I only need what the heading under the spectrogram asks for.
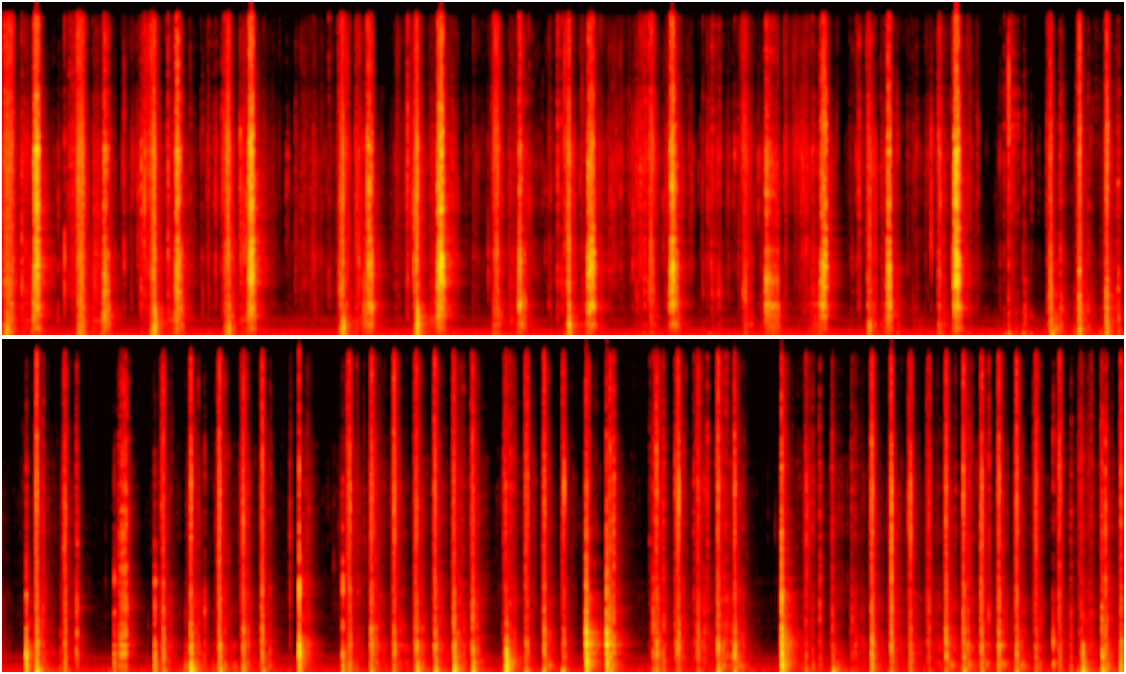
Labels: Is someone cutting something?
yes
